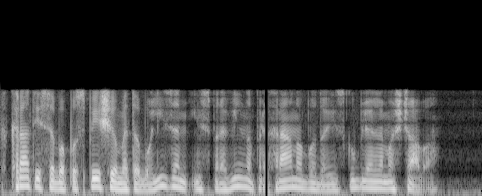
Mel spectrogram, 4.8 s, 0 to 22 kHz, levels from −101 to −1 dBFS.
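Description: A short speech recording heard through G.711 telephone coding, band-limited below 4 kHz, carries two faults. From 1.47 s to the end, channel delay (comb filtering) makes the voice hollow and phasey. One channel arrives roughly 1.5 ms late, and when the two are summed to mono the shared content cancels at evenly spaced frequencies, with the first notch roughly around 400 Hz. A spectrogram shows fixed, regularly spaced dark horizontal stripes running through every syllable from 1.47 s onward. At 2.64 to 2.68 s, packet loss filled with silence cuts a 40 ms hole into the speech, which fits two lost 20 ms packets. The receiver played silence there instead of concealing the gap, so the sound drops abruptly with hard edges. The waveform shows a flat line with sharp cut edges, and the spectrogram shows a blank vertical band.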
